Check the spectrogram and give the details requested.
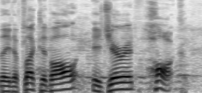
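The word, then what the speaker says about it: Hoch: With a deflected ball is Jared Hawk. He spells it H-O-C-H, but he pronounces it like you're flying, a hawk.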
